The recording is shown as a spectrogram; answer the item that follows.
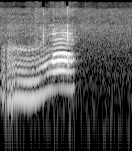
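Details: Kitten meowing: one short rising meow, clear and harmonic, gliding upward and ending abruptly after about half a second, in a quiet room.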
